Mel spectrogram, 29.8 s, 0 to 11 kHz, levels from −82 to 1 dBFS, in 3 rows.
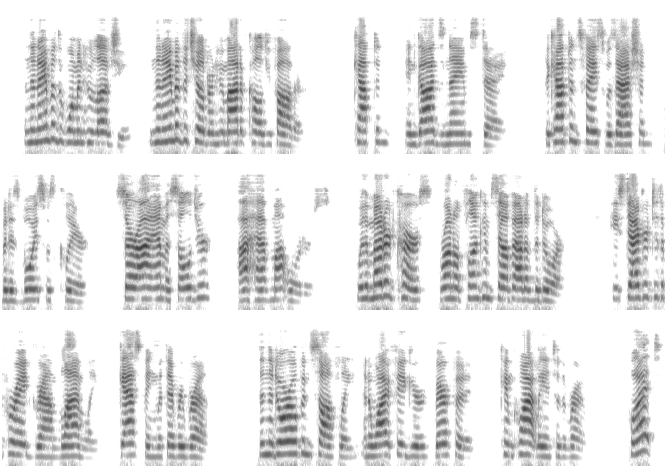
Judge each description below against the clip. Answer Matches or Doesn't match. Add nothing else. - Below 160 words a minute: Doesn't match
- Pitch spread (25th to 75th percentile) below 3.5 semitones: Matches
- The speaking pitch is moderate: Doesn't match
